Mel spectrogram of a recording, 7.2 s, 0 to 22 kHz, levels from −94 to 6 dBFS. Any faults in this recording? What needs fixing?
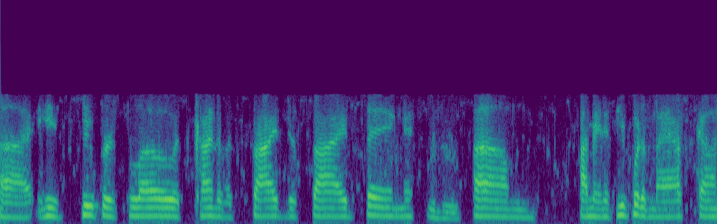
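Overdone noise removal runs through the whole speech clip. The denoiser pulls individual frequency bands down wherever they sit near its noise estimate, taking quiet speech detail with them. That leaves the voice over near-silence with twinkling specks. On a spectrogram, the background shows as scattered isolated dots and the harmonics as ragged, patchy streaks. A gentler reduction setting, checked by ear on the quietest passages, would prevent it.

GSM full-rate coding is also present from start to finish, with plainly audible damage that fits a 13 kbps coder. It rebuilds the voice from a vocal-tract model driven by a coarse, regularly spaced pulse excitation, which gives a buzzy, gravelly roughness. A spectrogram shows energy confined to roughly 150 Hz to 3.7 kHz, with blurred, grainy harmonics. Capturing or transmitting over a wideband path would prevent it.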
